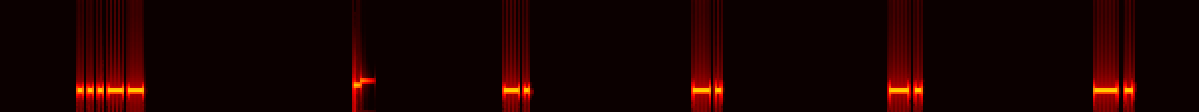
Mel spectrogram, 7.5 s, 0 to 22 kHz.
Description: Morse code, heard as a keyed tone, about 33 wpm, spaced as for 8 wpm, 700 Hz. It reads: 3 NNNN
